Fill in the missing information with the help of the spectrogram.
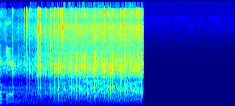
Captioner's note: audience applauding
